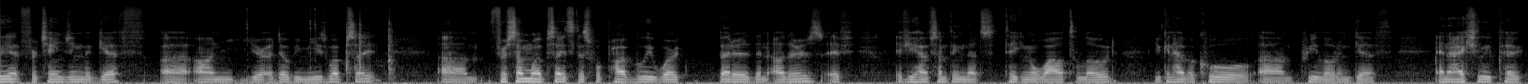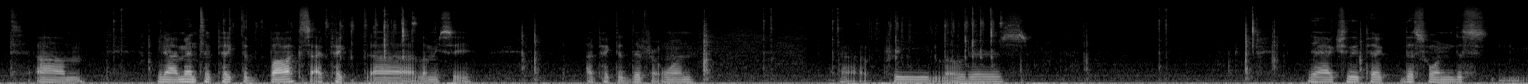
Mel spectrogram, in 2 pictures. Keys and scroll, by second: 17.4-19.7 typing, 23.8-25.6 typing.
